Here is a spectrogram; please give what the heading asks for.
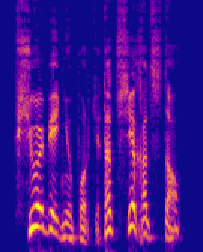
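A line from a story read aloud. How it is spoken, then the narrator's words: Agitated, excited. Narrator (Russian): добавил он все тем же взвинченным голосом, не пробуя справиться со своим возбуждением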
